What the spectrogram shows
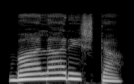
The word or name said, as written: ಬಾಲಾರಿಷ್ಟ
